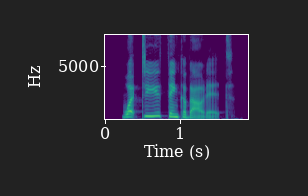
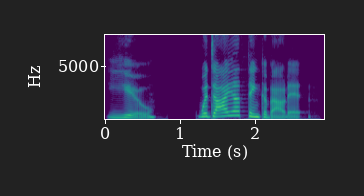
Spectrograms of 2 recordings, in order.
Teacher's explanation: The words what and do and you blur together into one quick sound. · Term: connected speech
